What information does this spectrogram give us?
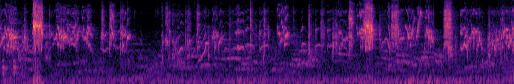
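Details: Pet budgerigar, said to look happy, chattering steadily with rapid chirps, squeaks and short warbled phrases, punctuated by a few loud sharp clicks.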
